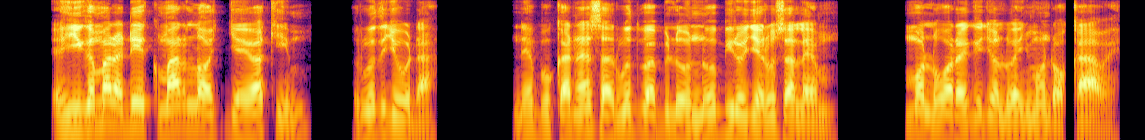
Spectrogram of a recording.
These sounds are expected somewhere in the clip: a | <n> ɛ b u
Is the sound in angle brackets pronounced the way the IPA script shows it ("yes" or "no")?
yes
